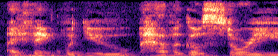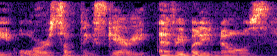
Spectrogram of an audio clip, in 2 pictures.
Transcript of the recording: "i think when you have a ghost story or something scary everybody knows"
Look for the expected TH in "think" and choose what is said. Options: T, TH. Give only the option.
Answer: TH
